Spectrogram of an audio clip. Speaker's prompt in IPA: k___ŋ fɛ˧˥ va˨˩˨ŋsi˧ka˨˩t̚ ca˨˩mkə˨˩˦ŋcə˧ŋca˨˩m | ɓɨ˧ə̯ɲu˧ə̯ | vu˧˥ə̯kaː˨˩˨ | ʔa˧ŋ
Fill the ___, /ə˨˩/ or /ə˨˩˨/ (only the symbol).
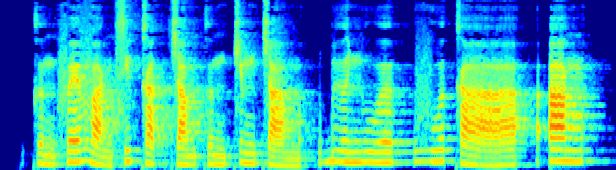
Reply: ə˨˩˨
